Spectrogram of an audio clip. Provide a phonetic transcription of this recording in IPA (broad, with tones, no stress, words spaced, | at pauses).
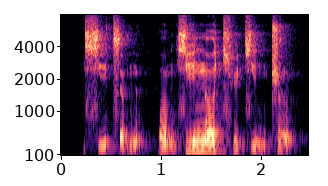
ɕi˧˥t͡sə̰˨˩˦n | ɤ̰˨˩ŋɕi˥nɤ˥ t͡ɕʰy˥˩t͡ɕḭ˨˩n ʈ͡ʂɤ˥˩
